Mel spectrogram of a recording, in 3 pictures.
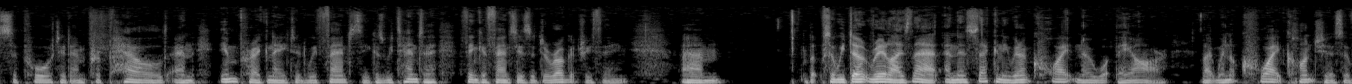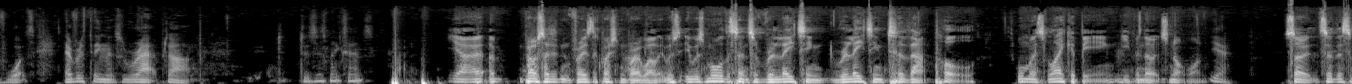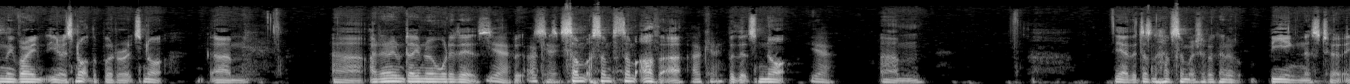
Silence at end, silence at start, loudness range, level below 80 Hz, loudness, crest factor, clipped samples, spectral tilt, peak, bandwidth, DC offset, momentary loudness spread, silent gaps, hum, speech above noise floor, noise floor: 0 s; 0 s; 16 LU; -32 dBFS; -15 LUFS; 18 dB; 0.1%; -3.5 dB/octave; 0 dBFS; over 20 kHz; under 0.1%; 21 LU; none; none; 37 dB; -54 dBFS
